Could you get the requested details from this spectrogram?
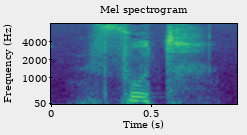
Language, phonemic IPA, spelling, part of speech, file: French, /futʁ/, foutre, verb / noun, Fr-foutre.ogg
- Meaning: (verb) 1. to do, to fuck around with, to dick around, to fritter, to tinker 2. to give 3. to put on/in (quickly), to shove, to stick, to stash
